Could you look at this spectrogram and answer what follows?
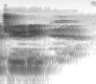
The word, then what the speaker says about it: Jeudy: Jerry Giudy. It's Jerry. – Is that how you pronounce his name? – No, it's Jerry Giudy, the wide receiver out of Alabama. I've got to say, I think Jerry Jeudy is the best wide receiver in this draft class.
